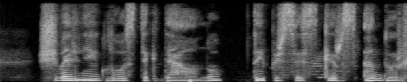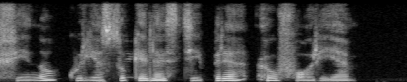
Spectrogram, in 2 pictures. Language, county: Lithuanian, Panevėžys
